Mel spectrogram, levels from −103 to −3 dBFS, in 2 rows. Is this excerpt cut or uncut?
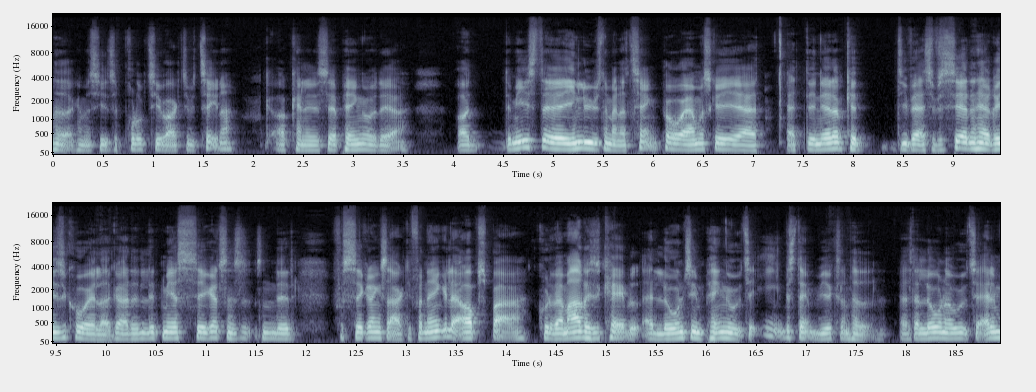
cut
